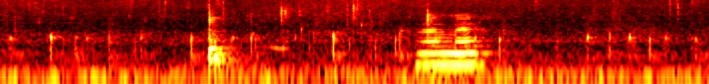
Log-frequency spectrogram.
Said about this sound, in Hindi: कुकिंग ऑयल को जो है वो मैंने अच्छी तरह से गरम कर लिया है। अब हम इसमें नगेट्स जो है वो फ्राई कर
